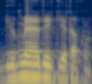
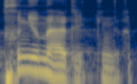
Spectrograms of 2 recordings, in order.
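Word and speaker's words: pneumatic: 성령에 영어에서는 앞에 있는 피자가 묵음이기 때문에 뉴메릭이라고 합니다. 그냥 넣어서 읽으면은 프뉴메딕입니다.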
